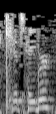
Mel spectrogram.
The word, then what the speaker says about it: Kitzhaber: Now, yesterday I got some email from people telling me how to pronounce the former governor's name, John Kitzhaber. I believe that's how I was told to pronounce it.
